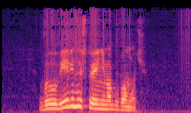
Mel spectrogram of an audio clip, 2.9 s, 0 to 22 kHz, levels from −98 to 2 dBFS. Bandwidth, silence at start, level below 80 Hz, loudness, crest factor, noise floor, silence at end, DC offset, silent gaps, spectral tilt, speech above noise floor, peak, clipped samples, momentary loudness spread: 17 kHz; 0.6 s; -46 dBFS; -14 LUFS; 14 dB; -53 dBFS; 0.75 s; under 0.1%; none; -6 dB/octave; 41 dB; 0 dBFS; under 0.1%; 13 LU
